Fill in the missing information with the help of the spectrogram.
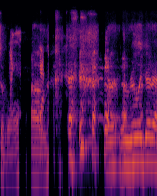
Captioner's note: all laugh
